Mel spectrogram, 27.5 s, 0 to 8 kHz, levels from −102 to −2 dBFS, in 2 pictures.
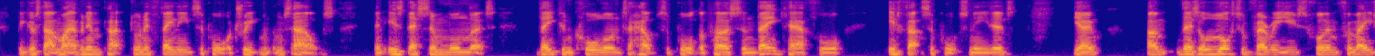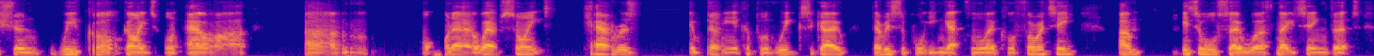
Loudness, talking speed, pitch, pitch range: -26 LUFS, 170 wpm, 120 Hz, 110-130 Hz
